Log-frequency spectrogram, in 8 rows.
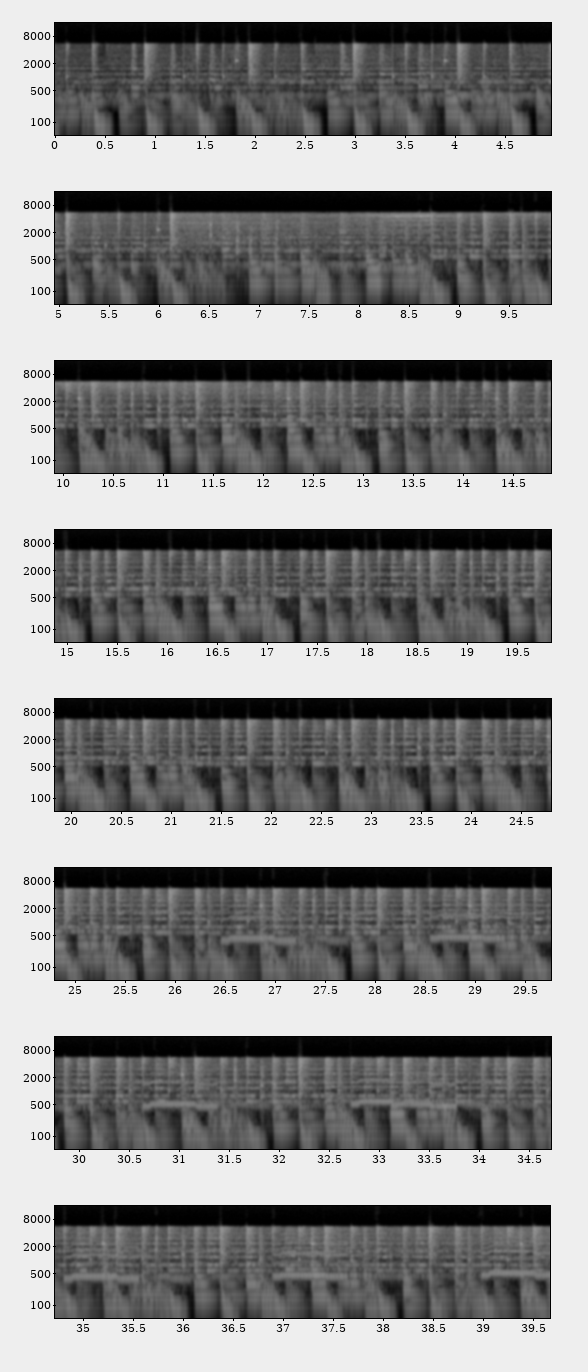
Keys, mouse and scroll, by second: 0.7 click, 0.8 click, 1.4 click, 2.5 click, 2.6 click, 3.0 click, 4.2 click, 4.3 click, 4.7 click, 6.4 click, 8.1 scroll up 2, 9.2 click, 10.0 click, 11.9 click, 13.9 click, 13.9 click, 14.2 click, 15.0 click, 15.1 click, 17.2 click, 18.1 middle click, 22.3 click, 23.6 click, 24.7 middle click, 26.3 click, 28.3-29.0 scroll down 1, 29.4 click, 30.1 click, 31.5 click, 31.5 click, 32.6 click, 34.0 click, 34.0 click, 34.6 click, 35.3 click, 35.9 click, 37.7 click, 37.8 click, 38.3 click, 39.3 click.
